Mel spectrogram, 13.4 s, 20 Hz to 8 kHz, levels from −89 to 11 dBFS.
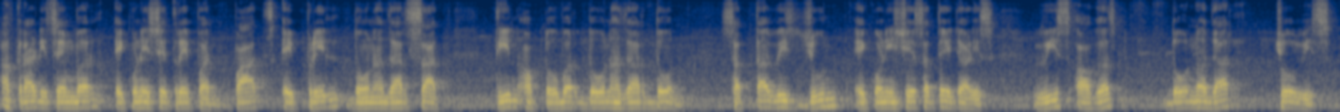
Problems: constant background noise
